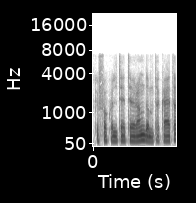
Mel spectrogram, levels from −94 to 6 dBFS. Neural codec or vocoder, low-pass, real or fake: codec, 16 kHz, 0.9 kbps, LongCat-Audio-Codec; 7.2 kHz; fake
